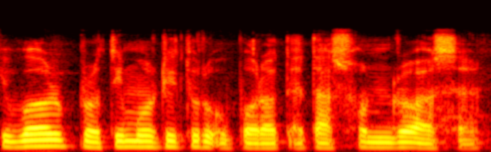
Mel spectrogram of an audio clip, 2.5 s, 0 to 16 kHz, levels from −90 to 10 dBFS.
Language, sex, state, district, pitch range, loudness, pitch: Assamese, male, Assam, Kamrup Metropolitan, 120-135 Hz, -15 LUFS, 135 Hz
